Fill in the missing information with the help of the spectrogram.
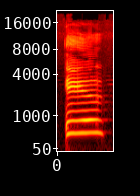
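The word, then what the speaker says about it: heir: ही इज एयर to throne. अब ये क्या है हमारा? देखो एच साइलेंट है और ई इसका मतलब होता है बेटा उत्तराधिकारी।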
